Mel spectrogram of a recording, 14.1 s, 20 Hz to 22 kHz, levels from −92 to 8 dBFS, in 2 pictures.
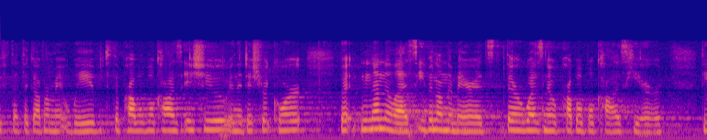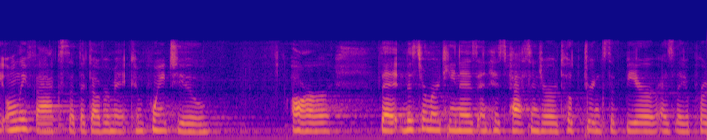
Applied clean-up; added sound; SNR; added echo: none; none; none; none.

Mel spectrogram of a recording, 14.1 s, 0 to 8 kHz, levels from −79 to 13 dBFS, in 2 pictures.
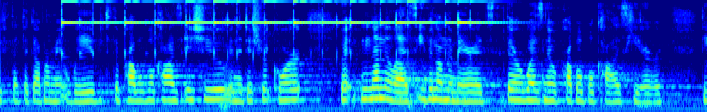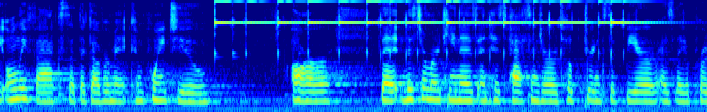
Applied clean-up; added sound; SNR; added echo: none; Bell; 0 dB; none.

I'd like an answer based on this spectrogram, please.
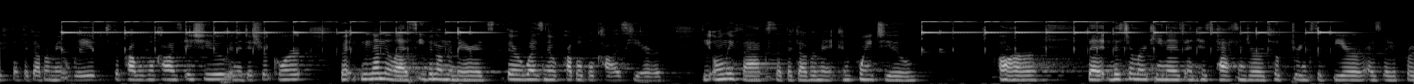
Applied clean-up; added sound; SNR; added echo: classical method log-MMSE.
